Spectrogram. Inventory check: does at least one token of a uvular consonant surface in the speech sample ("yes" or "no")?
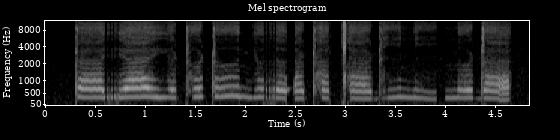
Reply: no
